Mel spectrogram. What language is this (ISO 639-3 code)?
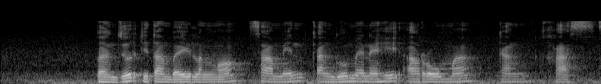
jav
